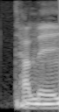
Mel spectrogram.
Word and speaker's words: Talay: Och till slut eh, tog hon sig i mål på 13,0, eh, en femteplats, bara tiondelen bakom regerande VM-trean Alina Tallay. Tallej. Mm uttalas.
